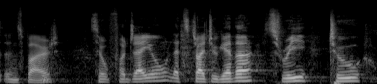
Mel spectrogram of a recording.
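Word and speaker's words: Forgejo: So I want to practice with you how to pronounce forio.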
